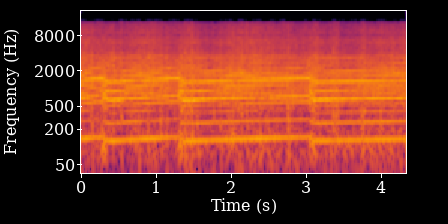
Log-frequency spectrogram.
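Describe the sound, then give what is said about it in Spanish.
A 2000s-era Formula 1 V10 engine screams at high pitch and full volume, each climb in revs broken by sharp drops at gear changes, with a few upshifts in quick succession and no voices. “Fíjate qué sonido tan bonito, ¿verdad? Que para los fans del motor... Se te pone una sonrisa, Javi. Por supuesto. Esto es un V10, época de años 2000 de Fórmula 1.”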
